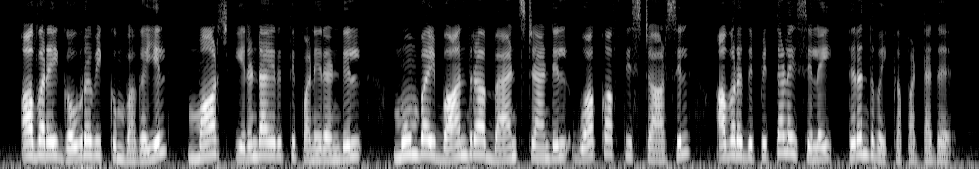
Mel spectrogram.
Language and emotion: Tamil, neutral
